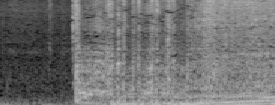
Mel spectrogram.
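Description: A car engine starts after its fuel pipe was replaced: quiet at first, it suddenly catches and runs loudly, then revs with rising pitch.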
